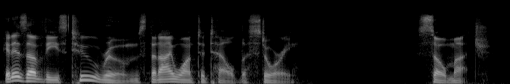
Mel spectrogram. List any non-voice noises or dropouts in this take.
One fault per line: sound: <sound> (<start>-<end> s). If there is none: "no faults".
no faults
